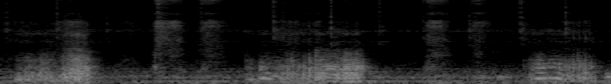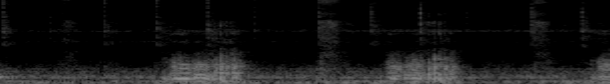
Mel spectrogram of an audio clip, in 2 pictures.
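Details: Pug fighting an encephalitis-related epileptic seizure, its rough snorting breaths coming in uneven bursts, interspersed with sharp tapping clicks in the room.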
